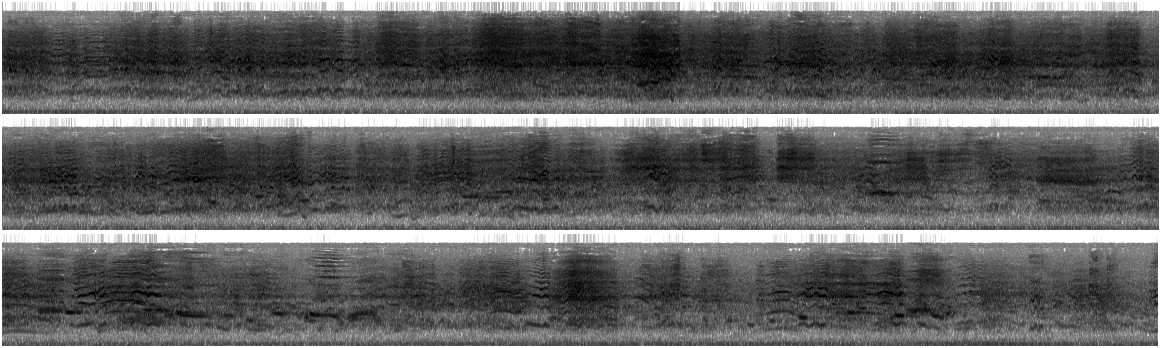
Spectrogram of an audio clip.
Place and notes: One Tree Hill, South Australia - Early Morning Cacophony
